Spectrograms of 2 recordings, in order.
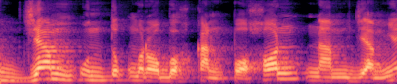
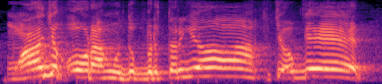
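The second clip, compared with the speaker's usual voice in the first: much higher and louder, pumping up a crowd; hyped rally call; 11 semitones higher, 6 dB louder than usual. Shown as a demonstration. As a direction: call out like an MC getting people to shout and dance. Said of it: "Anda mau".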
